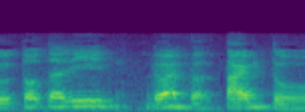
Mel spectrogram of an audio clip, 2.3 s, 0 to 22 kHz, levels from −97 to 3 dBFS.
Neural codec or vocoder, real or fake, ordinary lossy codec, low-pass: vocoder, 44.1 kHz, 128 mel bands every 256 samples, BigVGAN v2; fake; AAC, 32 kbps; 7.2 kHz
